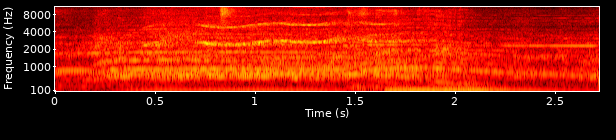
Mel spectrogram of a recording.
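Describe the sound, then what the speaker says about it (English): A live show crowd cheers and whoops as a band is introduced on stage, loud shouts and yells over a low humming background, with little distinct clapping. "Please give him a nice big round of applause."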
